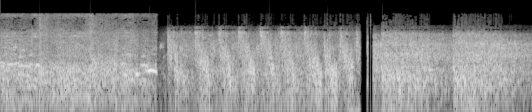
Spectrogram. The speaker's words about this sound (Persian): بر پایه گزارش خبرگزاری فرانسه در بامداد روز دوشنبه و تنها دقایقی پس از نطق تلویزیونی پسر معمر قذافی در ترابلوس پایتخت لیبی هم از چندین محل صدای شلیک گلوله شنیده شده است.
